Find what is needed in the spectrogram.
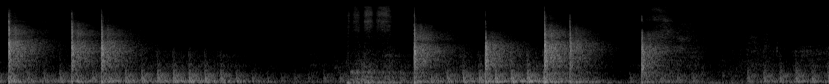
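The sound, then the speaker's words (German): Handwriting an equation: pen strokes scratch in short bursts separated by brief pauses, a dry, rustling sound with occasional light taps, alone with no talking. “oder ich schreibe es mal doch so, Gamma C”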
